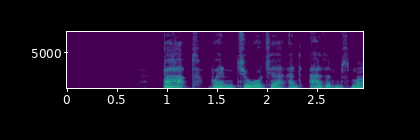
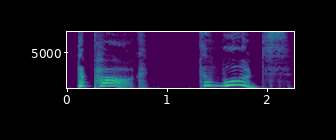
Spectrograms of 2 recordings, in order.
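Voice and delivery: put-on eager, high children's voices; both blurting out at once; excited; 5 dB louder, much slower than usual.

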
